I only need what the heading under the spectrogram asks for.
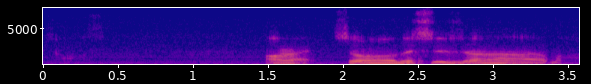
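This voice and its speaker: A man's voice: mid-range voice, slow. Young man hosting a jokey webcam Q&A. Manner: jokey, rambling, mock-outraged. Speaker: vlog host answering viewer questions. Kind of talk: casual comedic vlog. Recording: dull lo-fi webcam audio, faint hiss.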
